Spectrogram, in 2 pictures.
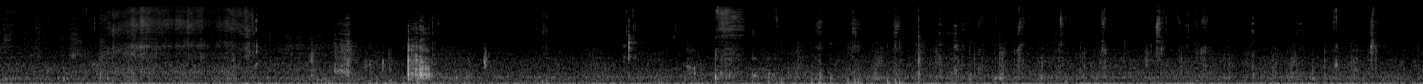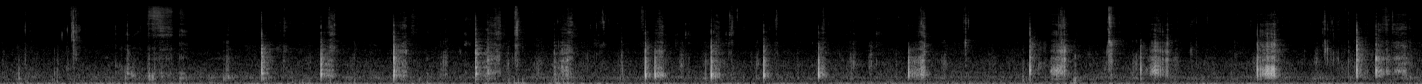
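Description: Close-miked chewing of a mouthful of fried rice, with short wet mouth clicks and smacks that come more often in the second half.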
